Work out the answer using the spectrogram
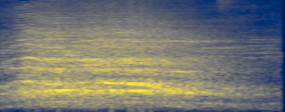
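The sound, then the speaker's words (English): A church audience shouts "welcome" together in one loud group cry that swells quickly, holds for about a second, then trails off. “On the count of three, what I'd love you to do is shout welcome as loud as you can. One, two, three.”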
